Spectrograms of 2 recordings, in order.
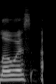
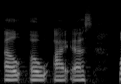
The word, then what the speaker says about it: Lois: And then my first name, Lois, Lois. A lot of people say there's a U in it. I don't really hear it.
